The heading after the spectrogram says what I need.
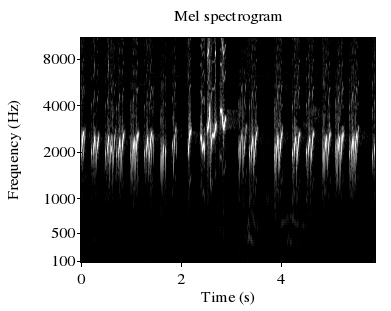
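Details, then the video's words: In April 2023, a black-crested bulbul chirps rapidly in slurred two-part notes, interrupted by a loud, shrill squeaking burst before resuming the rhythmic chatter. "เสียงนกปรอดเหลืองหัวจุก นกหัวถ่านใต้ Cang Jambul"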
